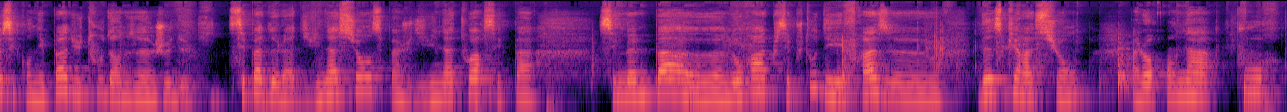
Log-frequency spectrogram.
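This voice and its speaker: Woman vlogger, slow and mellow, hesitant with lots of restarts, casual show-and-tell. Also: on the high side. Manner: hesitant, halting, many restarts and fillers. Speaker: vlogger presenting her card decks.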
